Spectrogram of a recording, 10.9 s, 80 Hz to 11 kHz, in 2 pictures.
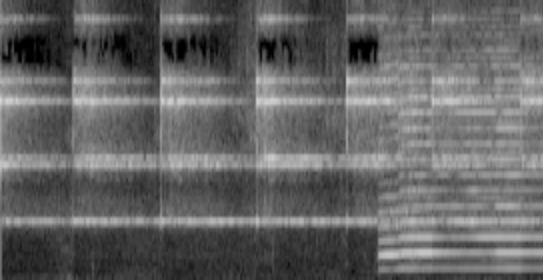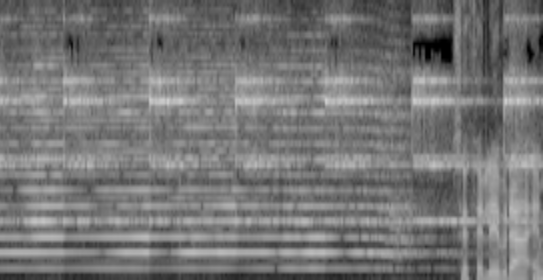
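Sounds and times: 
small bell rung in a Holy Week procession in Bonilla de la Sierra: 0:00.0 - 0:10.8
speech: 0:10.0 - 0:10.8.

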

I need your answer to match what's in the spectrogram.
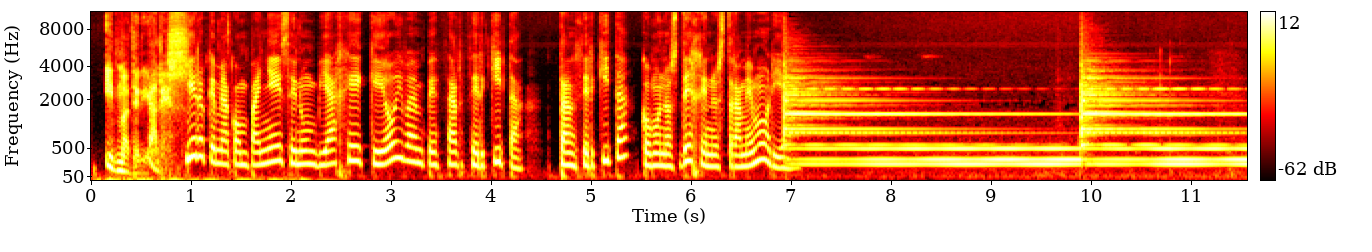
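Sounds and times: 
speech: 0:00.2 - 0:07.4
church bell ringing: 0:06.9 - 0:11.5.

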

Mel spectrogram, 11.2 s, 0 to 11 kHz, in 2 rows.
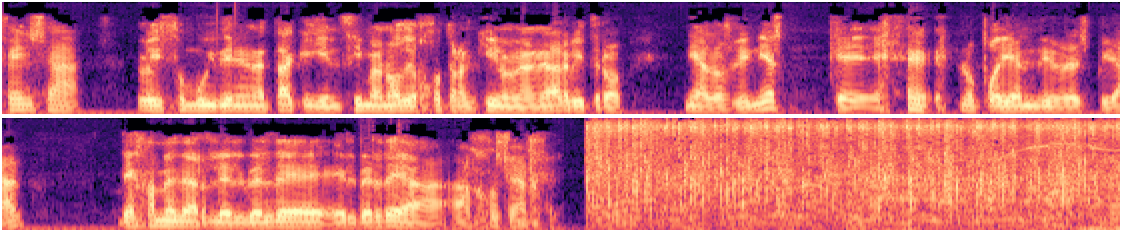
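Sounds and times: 
speech: 0:00.0 - 0:08.6
crowd applauding: 0:08.5 - 0:11.1
laughter: 0:08.5 - 0:11.1.

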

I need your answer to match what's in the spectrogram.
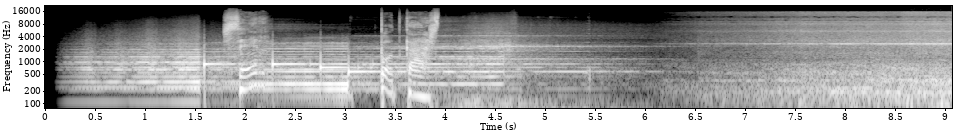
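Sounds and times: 
speech: 0:01.8 - 0:04.7
jet aircraft engine whine on airport runway: 0:04.0 - 0:09.0.

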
